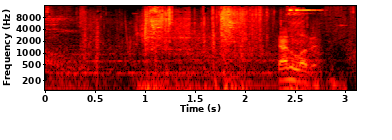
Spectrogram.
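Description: A creature's flesh tears with a wet, squelching rip.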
